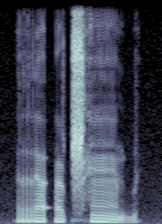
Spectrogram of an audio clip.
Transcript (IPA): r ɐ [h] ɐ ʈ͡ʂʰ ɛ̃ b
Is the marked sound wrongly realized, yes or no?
yes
